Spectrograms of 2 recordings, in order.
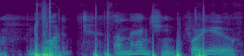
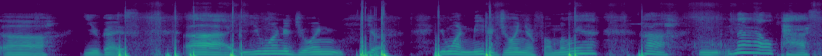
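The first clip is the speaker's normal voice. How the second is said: ordinary talk, nothing marked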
